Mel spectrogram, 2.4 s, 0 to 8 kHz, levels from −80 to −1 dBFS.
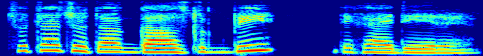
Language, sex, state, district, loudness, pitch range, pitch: Hindi, female, Arunachal Pradesh, Longding, -17 LUFS, 205-270 Hz, 225 Hz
